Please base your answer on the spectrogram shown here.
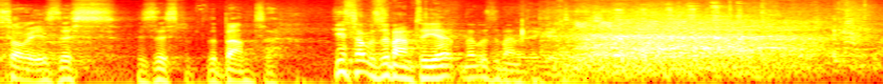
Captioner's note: cheers; laughter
